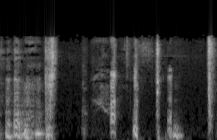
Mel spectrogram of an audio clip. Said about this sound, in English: I think your furry friend has some suggestions as to what we should do. Are you hearing that dog whine?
